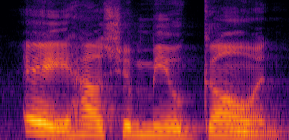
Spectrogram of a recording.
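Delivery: manager voice. Retold or imitated. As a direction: play the chummy manager checking in. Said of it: "The manager comes over and say".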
